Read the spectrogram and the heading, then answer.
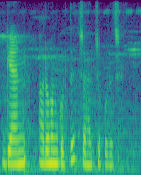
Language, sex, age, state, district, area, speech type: Bengali, female, 18-30, West Bengal, Jalpaiguri, rural, spontaneous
